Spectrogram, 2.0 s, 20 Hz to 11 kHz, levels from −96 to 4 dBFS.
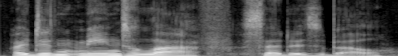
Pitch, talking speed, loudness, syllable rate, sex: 215 Hz, 210 wpm, -15 LUFS, 5.0 syllables/s, female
